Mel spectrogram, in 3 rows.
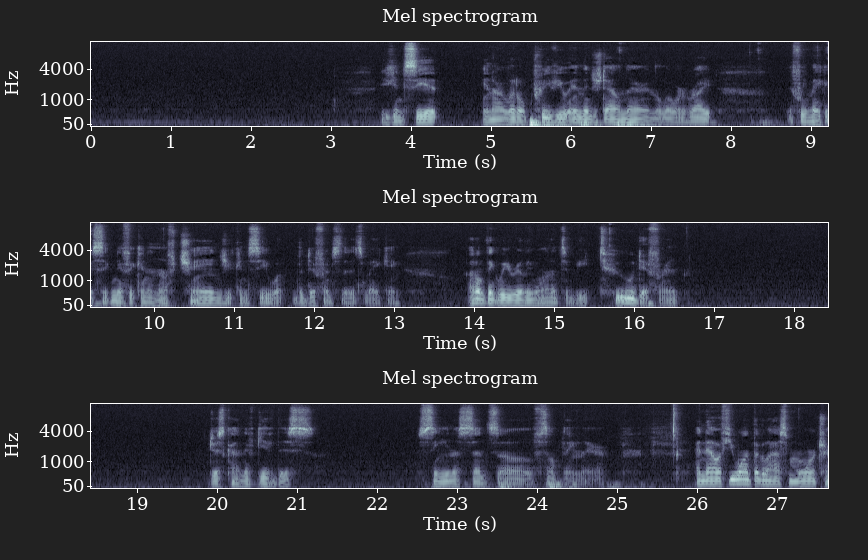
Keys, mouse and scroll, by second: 8.2 click, 9.0 click, 27.4-27.6 drag.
